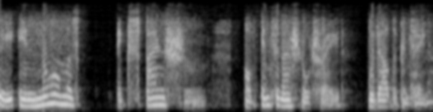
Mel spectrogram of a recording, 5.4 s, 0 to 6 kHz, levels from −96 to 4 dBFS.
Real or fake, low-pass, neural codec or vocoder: fake; 5.4 kHz; codec, 16 kHz, 16 kbps, FreqCodec, larger model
